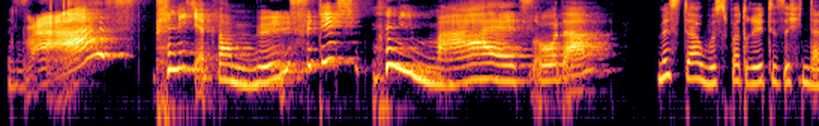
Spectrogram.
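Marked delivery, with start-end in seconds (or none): 0.1-6.1 higher, teasing spirit; playful spirit voice. Acted. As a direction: tease like a cheeky sprite.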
